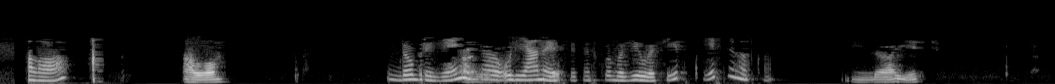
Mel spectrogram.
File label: robo voice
